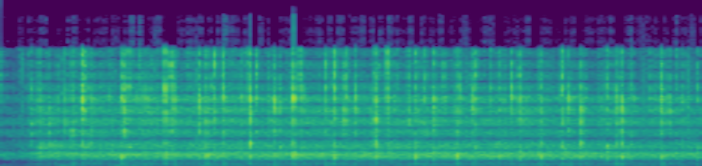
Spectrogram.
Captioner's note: audience applauding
